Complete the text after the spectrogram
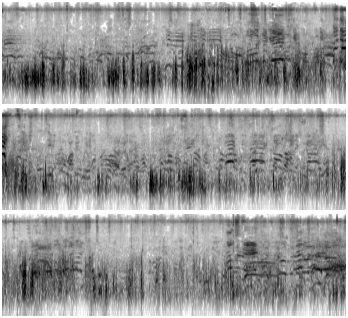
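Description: Young players shout and call out to each other from a distance across an open field.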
